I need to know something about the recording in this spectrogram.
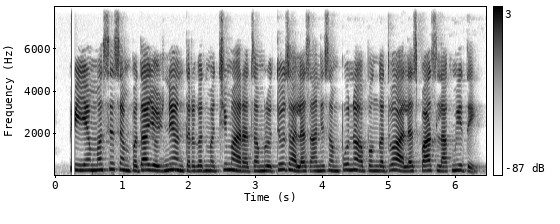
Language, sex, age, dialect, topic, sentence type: Marathi, female, 31-35, Northern Konkan, agriculture, statement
